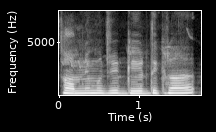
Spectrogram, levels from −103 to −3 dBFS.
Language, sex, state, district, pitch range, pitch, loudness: Hindi, female, Uttar Pradesh, Shamli, 220-235 Hz, 230 Hz, -15 LUFS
